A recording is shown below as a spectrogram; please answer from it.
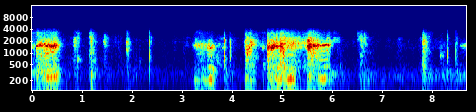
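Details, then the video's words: Play fight between two puppies: shrill whining squeals and short sharp yips come in scattered clusters, with a longer run of loud, strained squealing in the middle. "Puppy Fight"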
